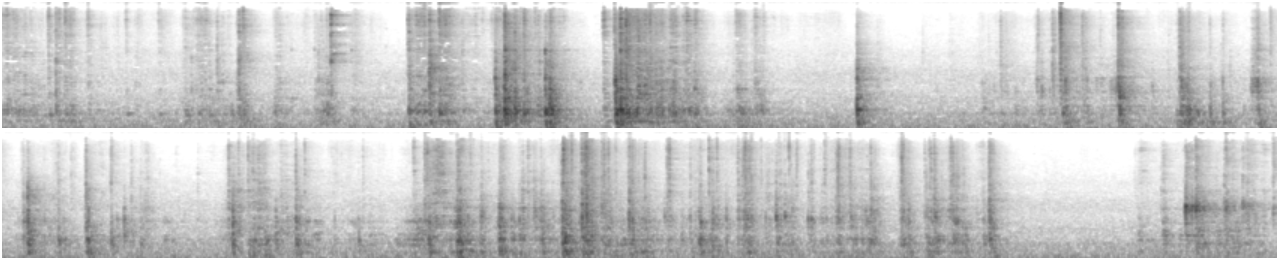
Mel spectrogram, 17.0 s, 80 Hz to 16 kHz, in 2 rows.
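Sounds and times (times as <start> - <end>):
kitchen utensils clattering: 0.0 - 5.2.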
